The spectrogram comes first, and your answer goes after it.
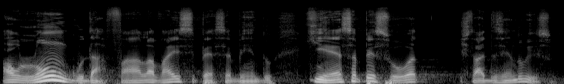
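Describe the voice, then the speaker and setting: A man's voice: deep voice, very animated, measured pace, dark tone. A priest giving a teaching talk to a group, explaining with folksy asides to his listeners. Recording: long hall reverb.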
